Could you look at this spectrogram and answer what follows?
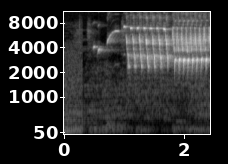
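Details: Canary delivering a 'gacor' song fit for training other birds: thin rising whistles climbing into a rapid pulsing double-toned high trill, over faint low rumbling.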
